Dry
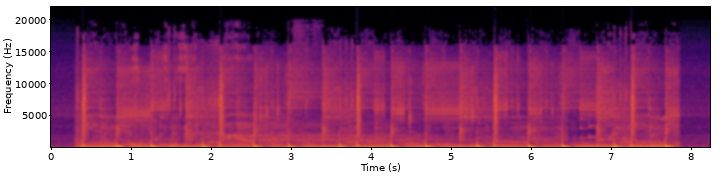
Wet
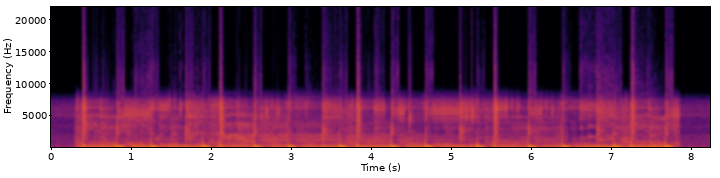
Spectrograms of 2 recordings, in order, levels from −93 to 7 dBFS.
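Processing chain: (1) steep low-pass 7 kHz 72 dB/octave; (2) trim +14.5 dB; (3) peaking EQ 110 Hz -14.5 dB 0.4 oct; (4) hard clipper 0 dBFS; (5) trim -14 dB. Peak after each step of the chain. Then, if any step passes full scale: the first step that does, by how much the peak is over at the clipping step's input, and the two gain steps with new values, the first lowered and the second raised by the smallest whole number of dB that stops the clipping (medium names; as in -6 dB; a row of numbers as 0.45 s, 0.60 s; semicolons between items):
-6.5 dBFS, +8.0 dBFS, +8.0 dBFS, 0.0 dBFS, -14.0 dBFS; step 2, 8.0 dB; step 2 +6.5 dB, step 5 -6 dB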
